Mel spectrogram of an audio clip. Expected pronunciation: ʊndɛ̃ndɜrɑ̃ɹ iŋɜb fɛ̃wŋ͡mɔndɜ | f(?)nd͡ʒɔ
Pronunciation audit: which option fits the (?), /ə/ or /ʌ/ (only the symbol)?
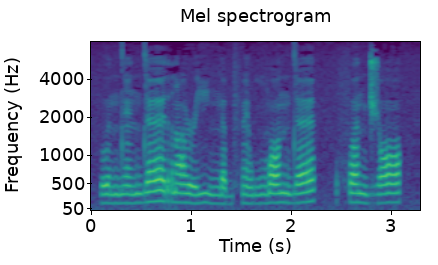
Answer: ʌ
